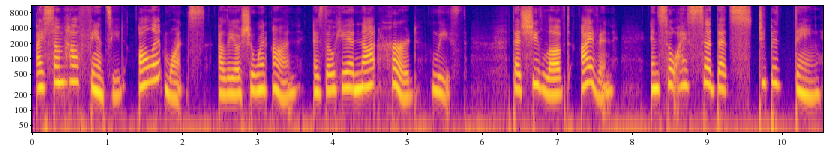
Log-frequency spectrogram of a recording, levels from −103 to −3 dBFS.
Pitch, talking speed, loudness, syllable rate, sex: 260 Hz, 155 wpm, -17 LUFS, 4.2 syllables/s, female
